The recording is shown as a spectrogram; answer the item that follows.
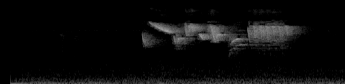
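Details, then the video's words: Black-throated canary, four months old, singing vigorously: after a quiet start, a burst of about one and a half seconds of rapid, high, twittering notes with quick sweeps and trills. "blacksthroat umur 4 bln gaes udh gacorr abiss"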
